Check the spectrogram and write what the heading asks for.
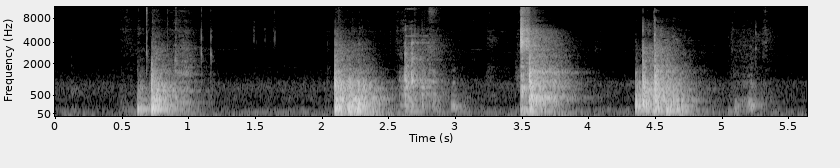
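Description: Ball-peen hammer blows on steel, knocking an old axle bearing out of its pocket: four hard strikes roughly a second apart, with a couple of lighter taps between, each ringing briefly.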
